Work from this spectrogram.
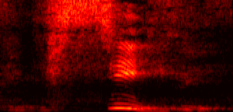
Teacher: It's like V and an S, you say it in one motion and then attach the I to it.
